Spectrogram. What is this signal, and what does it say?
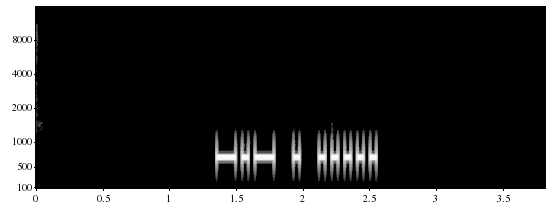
Morse code, heard as a keyed tone, about 25 wpm, 700 Hz. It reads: KE5
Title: USA Call Sign Prefixes - 25wpm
